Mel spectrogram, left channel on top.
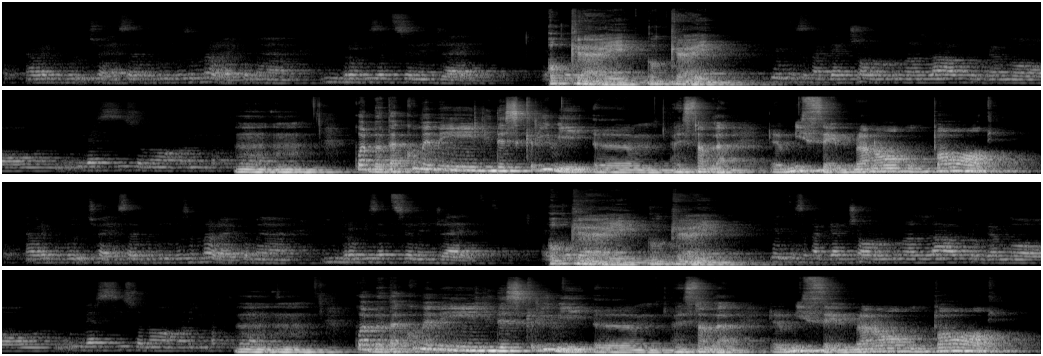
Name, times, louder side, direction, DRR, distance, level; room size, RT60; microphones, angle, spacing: voice 1, 0.2-4.8 5.4-6.2 6.9-7.1 7.7-13.2 14.2-14.4, right 2 dB, 65° right, -4 dB, 1.5 m, -34 dB
voice 2, 5.5-7.1 12.7-20.3, equal, 85° left, 2 dB, 0.9 m, -19 dB
9.0 x 3.4 x 3.2 m, 1.4 s
head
